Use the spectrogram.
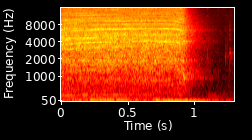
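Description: A cordless power drill whirs steadily at close range for about a second, backing a screw out of a wall-mounted toilet paper holder before spinning down and stopping.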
